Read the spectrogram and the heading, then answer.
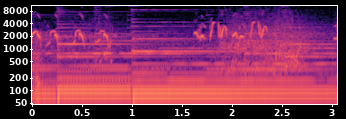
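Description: Clear bird calls on a morning after night rain: a few quick, high chirps, then a second burst of warbling notes, over sustained musical tones.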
